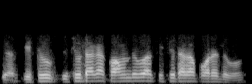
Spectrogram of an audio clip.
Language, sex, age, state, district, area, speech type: Bengali, male, 18-30, West Bengal, Uttar Dinajpur, urban, conversation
